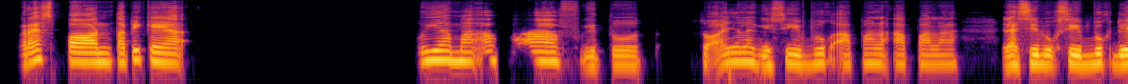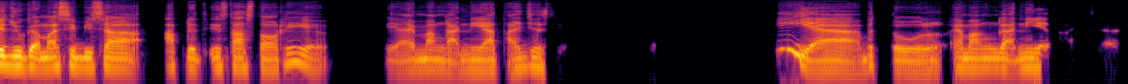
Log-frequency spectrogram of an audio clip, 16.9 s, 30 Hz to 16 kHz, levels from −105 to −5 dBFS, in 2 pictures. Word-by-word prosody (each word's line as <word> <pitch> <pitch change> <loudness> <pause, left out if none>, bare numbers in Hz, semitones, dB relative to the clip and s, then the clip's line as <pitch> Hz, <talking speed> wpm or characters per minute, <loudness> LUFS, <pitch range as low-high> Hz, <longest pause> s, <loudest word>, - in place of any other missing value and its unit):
Respon 160 -4 +7
tapi 170 +5 +2
kayak 155 -3 +4 1.7
"Oh 165 - -3
iya 185 0 +5
maaf 170 +1 0
maaf," 170 -1 +3 0.2
gitu, 125 +1 -4 0.4
soalnya 155 +3 0
lagi 125 -2 -2
sibuk 135 +3 -2
apalah 140 +1 -3
apalah, 135 -1 -5 0.4
lah 130 - +5
sibuk-sibuk 135 0 +2
dia 130 0 +8
juga 120 -2 +3
masih 110 +3 0
bisa 105 -1 -1 0.2
update - - -7
Insta 105 -1 -3
Story 120 +7 -6
ya, - - -13 0.5
ya 90 - -12
emang 95 0 -6
gak 85 -1 -6
niat 95 +1 -4
aja 105 +3 -7
s - - -8 1.8
Iya, 340 -8 +1 0.4
betul. 85 -1 -7 0.3
Emang 105 -1 -3 0.2
gak - - -1
niat 105 0 -5 0.3
aja. - - -25
130 Hz, 125 wpm, -23 LUFS, 105-150 Hz, 1.8 s, dia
